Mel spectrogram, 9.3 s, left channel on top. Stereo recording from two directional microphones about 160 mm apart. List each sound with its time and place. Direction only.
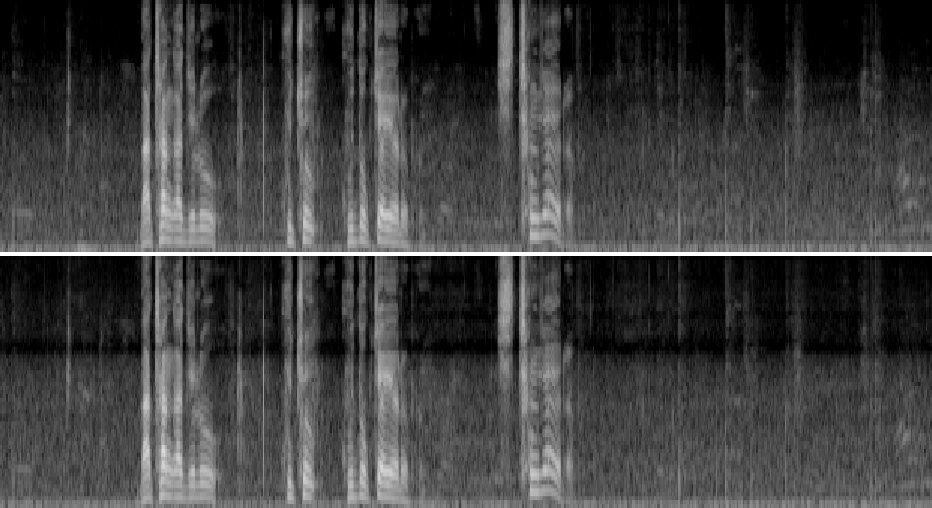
1.4 s speech: 10° right (ahead or behind)
2.3 s a sound: 35° right (ahead or behind)
2.8 s speech: 5° right (ahead or behind)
